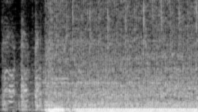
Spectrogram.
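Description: Kawasaki Ninja SX SE motorcycle engine cranking briefly and catching, then settling into a steady, close, even idle with a firm low hum.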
